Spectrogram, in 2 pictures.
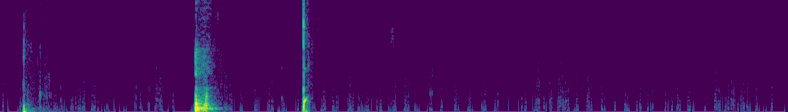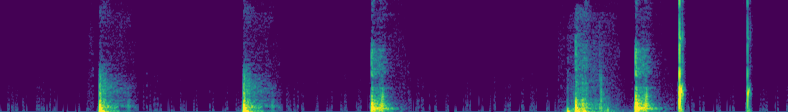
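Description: A video game block breaks under a pickaxe with a crunch.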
